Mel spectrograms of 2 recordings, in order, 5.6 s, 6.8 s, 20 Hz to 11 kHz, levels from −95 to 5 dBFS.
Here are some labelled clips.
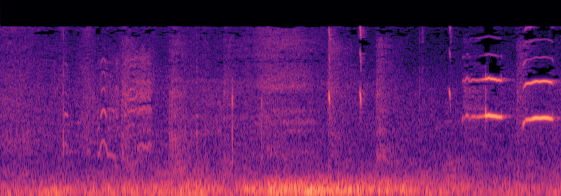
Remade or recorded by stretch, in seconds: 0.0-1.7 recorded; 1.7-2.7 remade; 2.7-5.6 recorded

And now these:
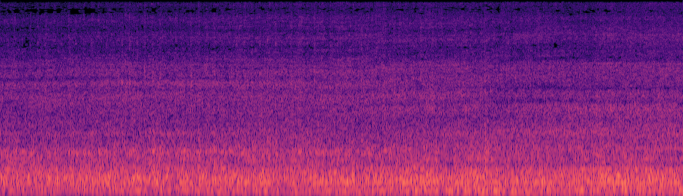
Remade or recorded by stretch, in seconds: 0.0-6.8 recorded

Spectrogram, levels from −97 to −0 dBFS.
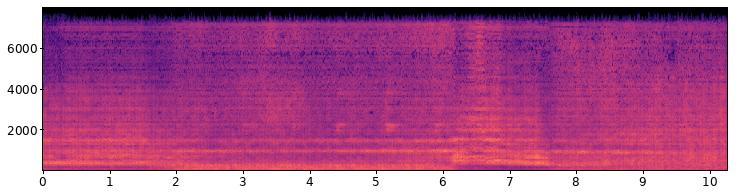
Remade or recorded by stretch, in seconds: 0.0-10.3 remade

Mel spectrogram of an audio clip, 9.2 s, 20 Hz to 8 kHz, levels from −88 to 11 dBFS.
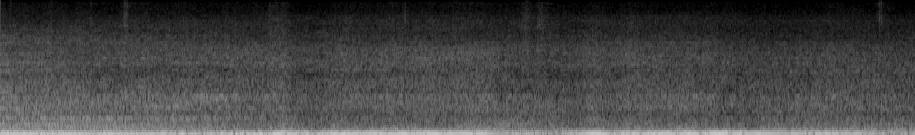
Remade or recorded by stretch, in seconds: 0.0-1.5 recorded; 1.5-9.2 remade

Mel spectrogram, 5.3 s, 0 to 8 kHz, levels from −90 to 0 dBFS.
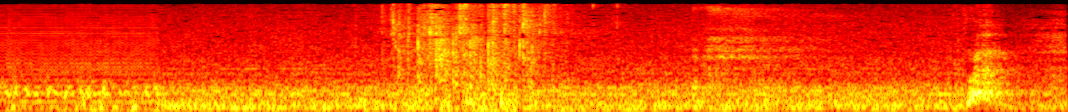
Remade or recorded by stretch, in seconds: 0.0-0.8 remade; 0.8-5.3 recorded

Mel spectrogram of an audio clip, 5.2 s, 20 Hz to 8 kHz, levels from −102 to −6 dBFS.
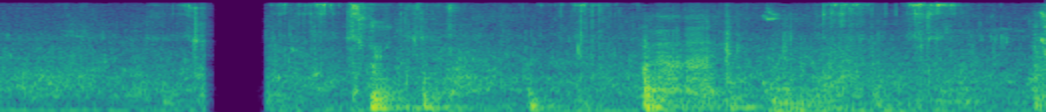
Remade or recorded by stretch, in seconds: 0.0-5.2 remade

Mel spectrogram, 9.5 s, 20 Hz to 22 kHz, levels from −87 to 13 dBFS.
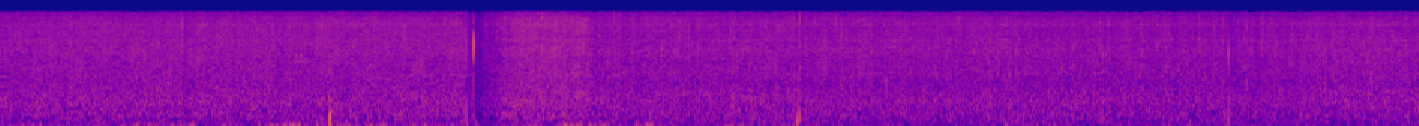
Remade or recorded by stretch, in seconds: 0.0-1.5 remade; 1.5-2.0 recorded; 2.0-7.0 remade; 7.0-9.5 recorded

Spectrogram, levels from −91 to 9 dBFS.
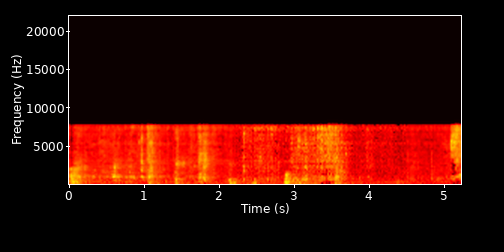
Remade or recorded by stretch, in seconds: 0.0-2.2 remade; 2.2-4.5 recorded; 4.5-5.2 remade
